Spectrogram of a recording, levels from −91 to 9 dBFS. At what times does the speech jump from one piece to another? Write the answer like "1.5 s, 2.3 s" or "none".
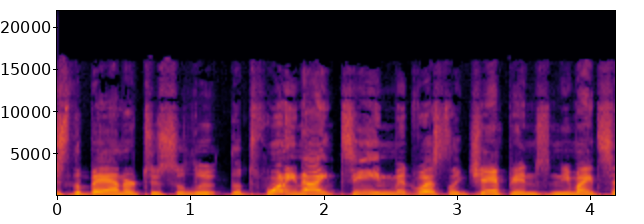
none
